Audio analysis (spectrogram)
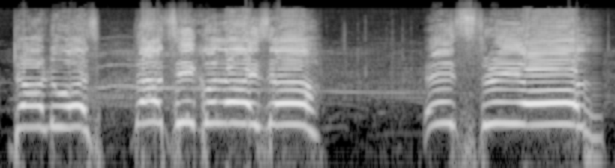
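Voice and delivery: high, loud roar of a goal call; stretched, yelled "three all"; equaliser shout. Real, not acted. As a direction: scream the equaliser as it hits the net. Commentator calls the equaliser.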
